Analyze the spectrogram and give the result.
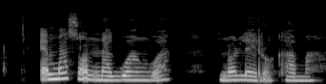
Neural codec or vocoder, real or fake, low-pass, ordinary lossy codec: none; real; none; none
